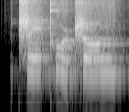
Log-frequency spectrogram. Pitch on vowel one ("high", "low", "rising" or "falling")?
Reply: high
